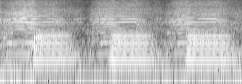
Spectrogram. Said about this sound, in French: à partir ça, c'est le, fameux coup de klaxon quand on démarre. Les coups de corne pour ah indiquer qu'on recule avec le bateau si des fois quelqu'un se trouvait derrière.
